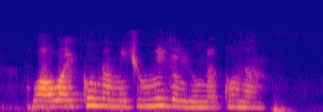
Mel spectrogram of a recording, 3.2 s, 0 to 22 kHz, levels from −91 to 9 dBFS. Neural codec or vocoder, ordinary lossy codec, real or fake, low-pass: codec, 16 kHz, 1.1 kbps, Voila-Tokenizer; MP3, 64 kbps; fake; 7.2 kHz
